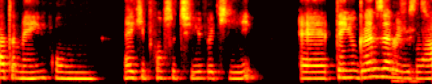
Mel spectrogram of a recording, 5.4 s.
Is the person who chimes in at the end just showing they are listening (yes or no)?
yes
